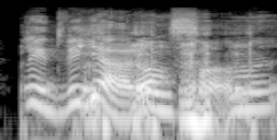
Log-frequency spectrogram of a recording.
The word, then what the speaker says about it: Ludwig Göransson: Ludwig Göransson. You gotta always say it like a Swede.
